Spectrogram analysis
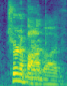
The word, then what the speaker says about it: Chernabog: can't pronounce it right. The Chernobog. Chernabog.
